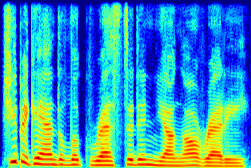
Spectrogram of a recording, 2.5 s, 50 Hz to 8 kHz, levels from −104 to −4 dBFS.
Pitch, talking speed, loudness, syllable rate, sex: 205 Hz, 190 wpm, -16 LUFS, 5.0 syllables/s, female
